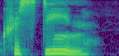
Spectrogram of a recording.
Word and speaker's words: Christine: No, I'm Christine.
